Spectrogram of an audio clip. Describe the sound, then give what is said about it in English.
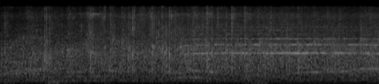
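An audience claps their hands together, a steady wash of many overlapping claps that stays fairly even and moderately loud, with a few faint tones running through the background. “You are not even clapping your hands well.”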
